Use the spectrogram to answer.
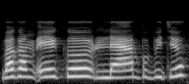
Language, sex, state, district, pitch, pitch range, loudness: Garhwali, female, Uttarakhand, Tehri Garhwal, 345 Hz, 330-365 Hz, -12 LUFS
